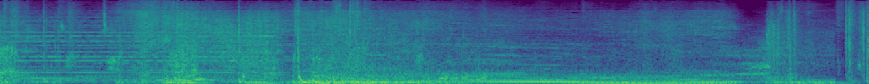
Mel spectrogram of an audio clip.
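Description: Film trailer score with heavy booming hits and cartoon fight impacts from punches and kicks. A big hit about three seconds in opens a loud sustained stretch that drops away near the end.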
